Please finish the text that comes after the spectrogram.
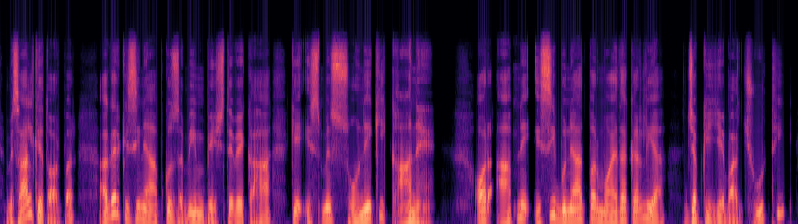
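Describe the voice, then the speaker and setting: A man co-hosting a scripted explanatory discussion, speaking in a measured, emphatic, didactic way. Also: medium pitch, big pitch swings, no echo, studio quality. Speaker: co-host explaining law.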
